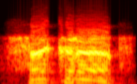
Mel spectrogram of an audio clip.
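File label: "Sokrat", Russian; Callsign; DCS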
